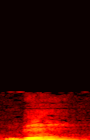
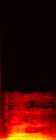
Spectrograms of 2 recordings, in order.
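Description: First: "با" thin and fronted, like "beh"; light ba. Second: "با" thick and dark, rounded like "baw"; wrong heavy ba. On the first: Teacher answering with the correct ba, light. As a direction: keep the vowel of "با" light and forward. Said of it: "رقق الباء". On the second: Teacher asking which ba is right, heavy one. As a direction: darken the vowel of "با". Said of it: "الب با ولا با؟". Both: Shown as a demonstration.

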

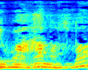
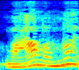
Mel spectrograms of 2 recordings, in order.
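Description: First: وعلى الله said the way to avoid; mock the wrong reading of وعلى الله; wrong heavy reading. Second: وعلى الله with thin waw and ain and a heavy lam in الله; correct reading. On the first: Teacher warning the student off a wrong reading. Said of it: "اوعى تقول لي". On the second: Teacher giving the correct version after the warning. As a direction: read وعلى الله the right way. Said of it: "لفظ الجلالة هنا المفتوح مفخم". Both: Shown as a demonstration.

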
